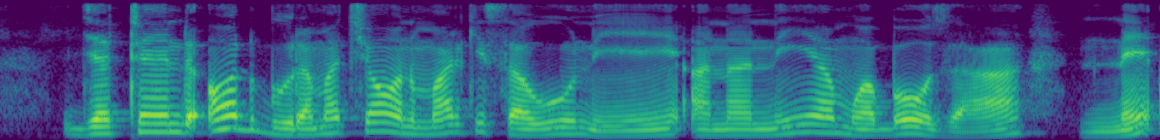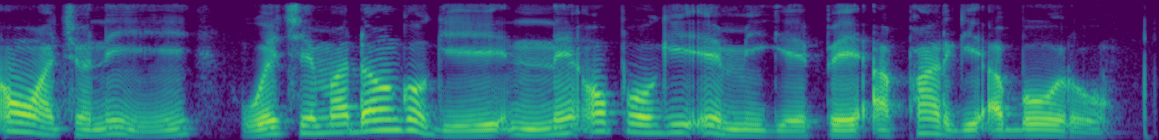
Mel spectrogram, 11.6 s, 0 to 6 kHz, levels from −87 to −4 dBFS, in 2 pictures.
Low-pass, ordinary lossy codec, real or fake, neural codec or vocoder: 5.4 kHz; none; real; none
